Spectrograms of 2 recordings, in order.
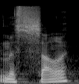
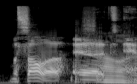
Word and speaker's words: masala: love that i love what how do you pronounce it again masala masala m-a-s-a-l-a yeah you might have heard of like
